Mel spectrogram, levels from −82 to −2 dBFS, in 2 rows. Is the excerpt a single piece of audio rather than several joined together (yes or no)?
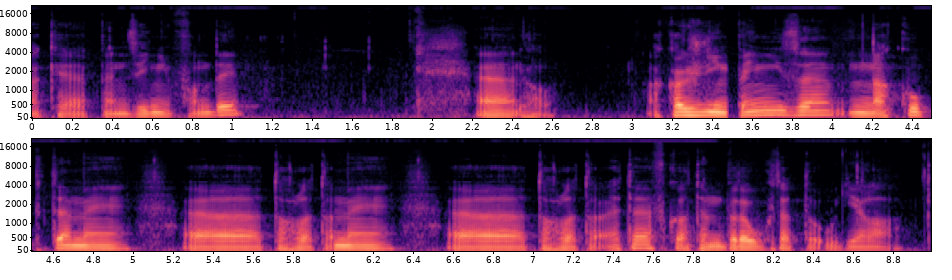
no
